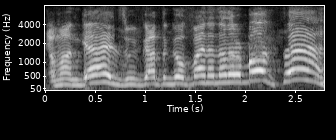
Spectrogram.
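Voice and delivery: fake New York mobster accent. Voicing a winning team again while casting: put-on New York mobster voice. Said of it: "kinda like a New York mobster".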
